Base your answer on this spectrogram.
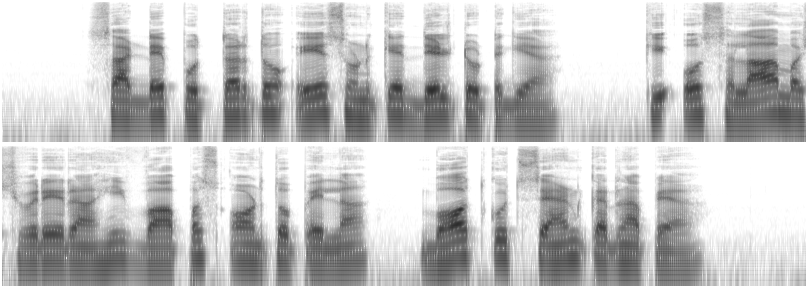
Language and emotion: Punjabi, sad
